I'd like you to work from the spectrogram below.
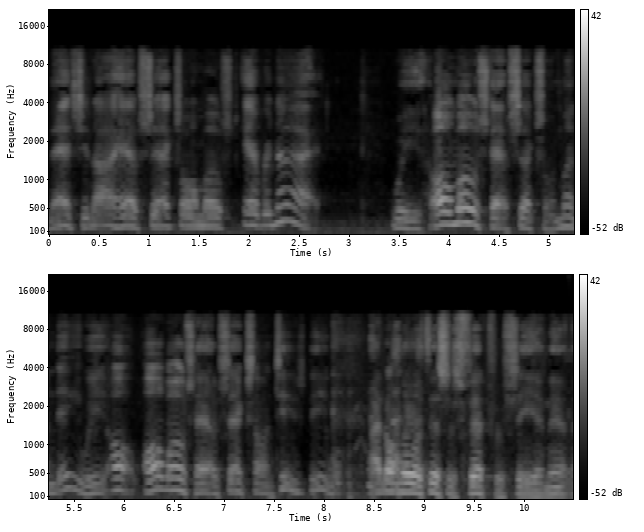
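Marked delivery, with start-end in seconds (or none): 0.0-8.1 put-on heavy South Carolina accent, pitched up. Retelling a joke as Strom Thurmond, deep South Carolinian accent. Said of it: "in his deep South Carolinian accent".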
